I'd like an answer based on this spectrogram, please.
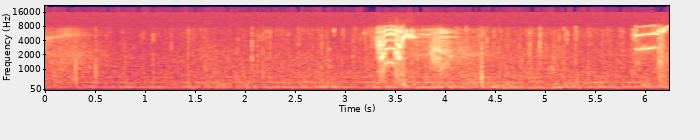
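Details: An isolated young female dolphin calls at night, about 4 miles from a ship that receives her by radio, with brief high whistles, one buzzy and sweeping, another clear and steady, over hissing underwater noise.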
